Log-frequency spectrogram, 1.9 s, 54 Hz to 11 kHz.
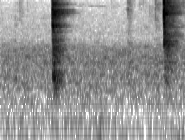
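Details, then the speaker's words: Hero Splendor Plus BS6 (2021 or 2022) with no-start problem, after fixing wires touching each other that stopped the fuel pump: key on gives two short sharp ticks about a second apart; fuel pump priming normally. "इसमें अब जो है supply petrol की आ रही है क्योंकि इसका जो फ्यूल पंप है वह वर्क कर रहा है।"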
